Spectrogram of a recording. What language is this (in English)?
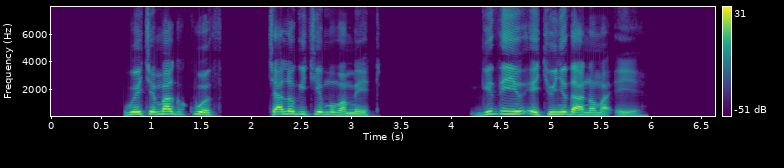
Luo (Kenya and Tanzania)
